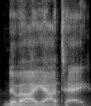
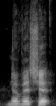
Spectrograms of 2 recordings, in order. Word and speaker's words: Novitiate: Novayate. Novitiate. Yeah, I think that's the correct way to spell it. To say it. And I then guess it's like Initiate, but with a Nov instead of an N.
